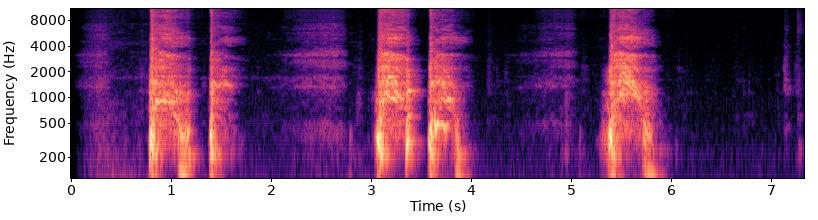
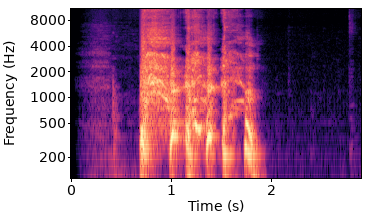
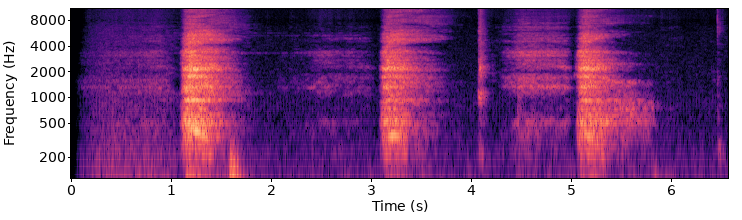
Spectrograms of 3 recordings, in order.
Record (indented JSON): {
  "three_cough_length": "7.3 s",
  "three_cough_amplitude": 32768,
  "three_cough_signal_mean_std_ratio": 0.38,
  "cough_length": "2.9 s",
  "cough_amplitude": 32768,
  "cough_signal_mean_std_ratio": 0.5,
  "exhalation_length": "6.6 s",
  "exhalation_amplitude": 32766,
  "exhalation_signal_mean_std_ratio": 0.36,
  "survey_phase": "beta (2021-08-13 to 2022-03-07)",
  "age": "65+",
  "gender": "Male",
  "wearing_mask": "No",
  "symptom_none": true,
  "smoker_status": "Never smoked",
  "respiratory_condition_asthma": false,
  "respiratory_condition_other": false,
  "recruitment_source": "REACT",
  "submission_delay": "3 days",
  "covid_test_result": "Negative",
  "covid_test_method": "RT-qPCR",
  "influenza_a_test_result": "Negative",
  "influenza_b_test_result": "Negative"
}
